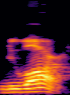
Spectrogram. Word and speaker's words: Newark: low state income tax is much lower your pronunciation is correct Newark yeah there you go Oh California super dude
